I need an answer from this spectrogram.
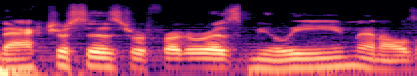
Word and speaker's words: Milim: He was like, it's not pronounced Milam, it's Demon Lord Milim.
